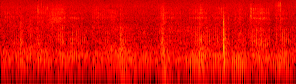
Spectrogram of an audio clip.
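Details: Pet cat that reportedly hates cameras purring close up, a continuous low rumble with gentle swells and scattered light clicks or rustles.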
